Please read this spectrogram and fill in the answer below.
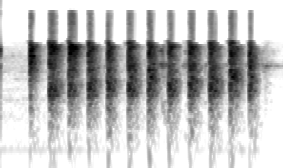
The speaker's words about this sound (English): Yeah, definitely get a clap here.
